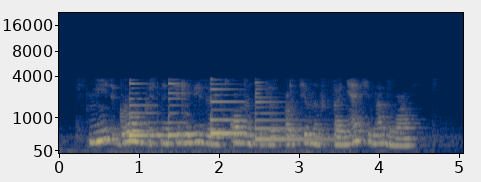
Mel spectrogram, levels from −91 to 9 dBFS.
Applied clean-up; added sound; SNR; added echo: none; Plucked string instrument; 0 dB; reverberation time 0.5 s.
